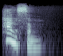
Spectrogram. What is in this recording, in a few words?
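"handsome", British English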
